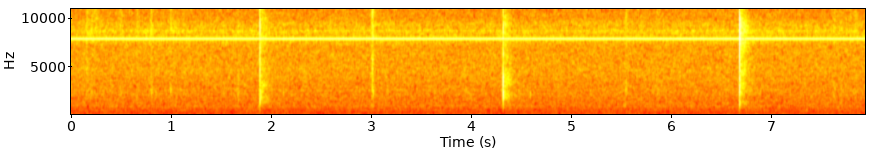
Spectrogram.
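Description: Three sharp clicks about two and a half seconds apart over a faint steady hiss with a thin high whine: button presses on the LED bulb's remote control, each one switching the bulb's colour.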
